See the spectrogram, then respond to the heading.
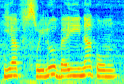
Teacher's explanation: سواد کو پر پڑھنا ہے کیونکہ سواد حروف مستعلیہ میں سے ہے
